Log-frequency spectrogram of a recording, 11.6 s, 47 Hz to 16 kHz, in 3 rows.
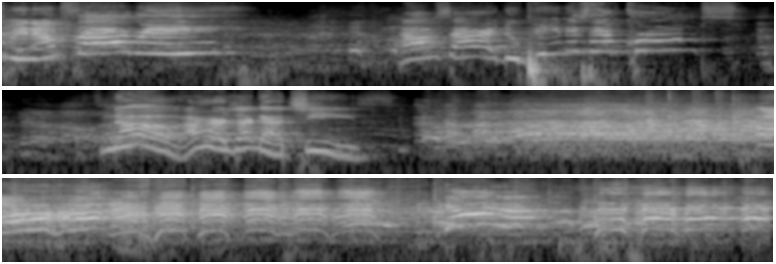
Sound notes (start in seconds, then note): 6.0 audience laughs; 6.0 Pressure K laughs; 10.8 laughs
